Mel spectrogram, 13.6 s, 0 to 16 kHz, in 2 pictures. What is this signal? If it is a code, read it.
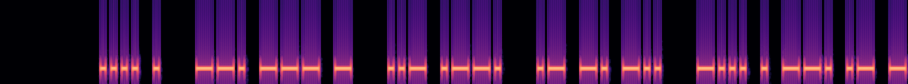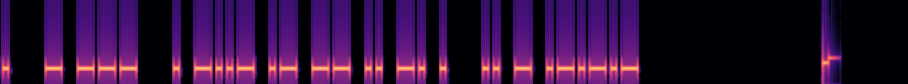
Morse code, heard as a keyed tone, about 32 wpm, 700 Hz. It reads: HE GOT UP AND BEGAN TO EXAMINE IT.
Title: Sentences from Top 1600 Words 30wpm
